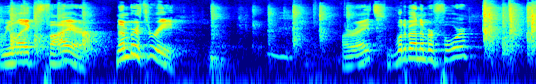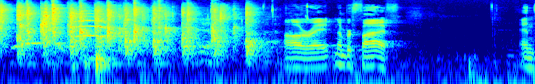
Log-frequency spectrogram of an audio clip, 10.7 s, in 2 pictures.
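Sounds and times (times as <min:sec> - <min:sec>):
speech: 0:00.0 - 0:02.2, 0:03.4 - 0:04.8, 0:08.2 - 0:09.4, 0:10.6 - 0:10.7
audience applause: 0:04.8 - 0:08.1.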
